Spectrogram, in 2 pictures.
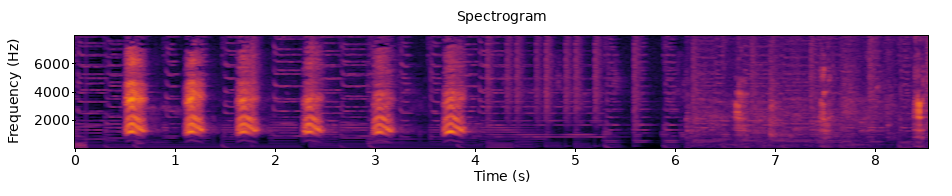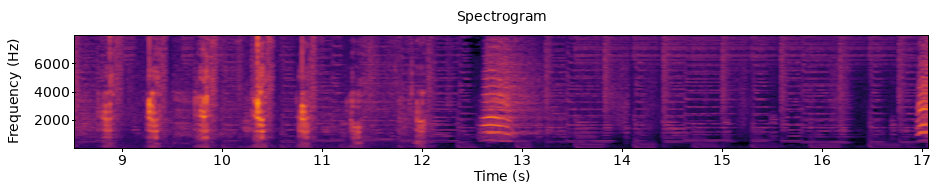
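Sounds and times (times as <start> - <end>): pigs grunting: 6.1 - 13.2.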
